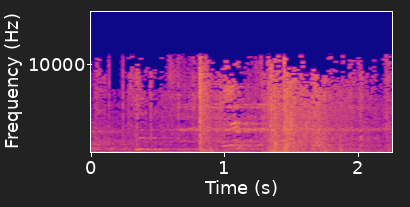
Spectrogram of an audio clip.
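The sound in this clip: Heavy thuds from a man being knocked down in a fight scene of an action thriller, with two dull, weighty impacts landing in quick succession.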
